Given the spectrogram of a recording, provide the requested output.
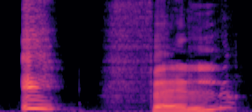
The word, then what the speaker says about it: Eiffel: Eiffel, EI is a E sound as well.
